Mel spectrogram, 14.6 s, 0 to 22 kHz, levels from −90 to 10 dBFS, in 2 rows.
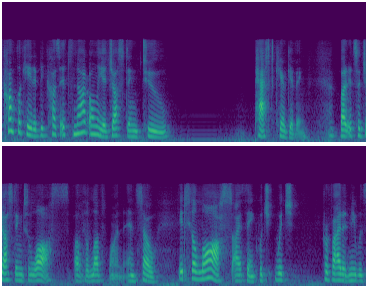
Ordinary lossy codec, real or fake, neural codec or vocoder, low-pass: AAC, 48 kbps; fake; codec, 16 kHz, about 1 kbps, DyCAST, with the encoder's durations; 7.2 kHz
